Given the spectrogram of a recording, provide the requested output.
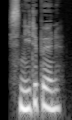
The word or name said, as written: snittebønne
